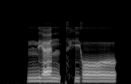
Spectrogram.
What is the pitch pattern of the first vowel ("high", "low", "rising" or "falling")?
falling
